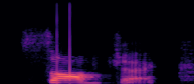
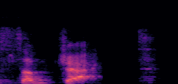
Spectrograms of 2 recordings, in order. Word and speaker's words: subject: So on the noun part, you will see that the acute accent on nouns are stressed or marked the first syllable, like pervert, subject. And with the verb, the stressed syllable is on the second syllable, or yeah, in the second syllable, which is like for birth and subject.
